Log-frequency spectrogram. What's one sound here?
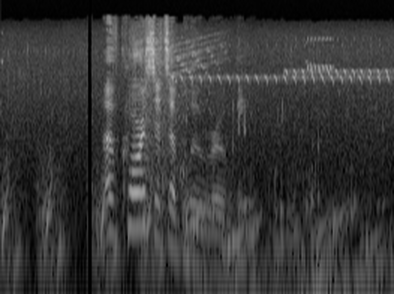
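A game character dives under water with a splash.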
